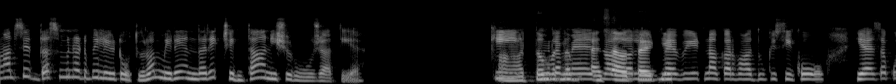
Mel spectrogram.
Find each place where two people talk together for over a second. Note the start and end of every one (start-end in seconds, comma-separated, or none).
5.0-6.7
